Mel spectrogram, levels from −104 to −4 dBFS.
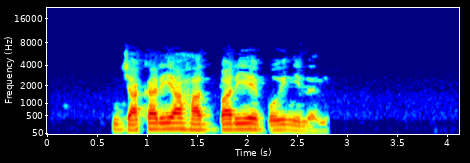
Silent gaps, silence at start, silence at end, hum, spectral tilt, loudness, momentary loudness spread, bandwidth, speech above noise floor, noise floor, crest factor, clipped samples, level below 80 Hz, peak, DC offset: none; 0.65 s; 1.35 s; none; -9.5 dB/octave; -18 LUFS; 18 LU; 6 kHz; 65 dB; -83 dBFS; 18 dB; under 0.1%; -62 dBFS; -2 dBFS; under 0.1%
